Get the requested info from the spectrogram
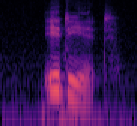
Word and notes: idiot: American English

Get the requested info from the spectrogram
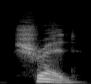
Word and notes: shred: Australian English

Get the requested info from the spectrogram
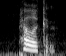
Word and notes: pelican: American English

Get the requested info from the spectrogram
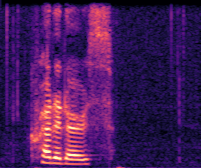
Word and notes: creditors: American English

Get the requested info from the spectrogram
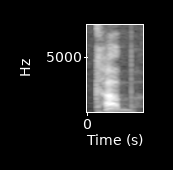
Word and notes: cub: American English

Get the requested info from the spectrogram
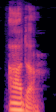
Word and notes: ardor: Australian English

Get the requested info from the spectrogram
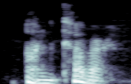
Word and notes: uncover: British English

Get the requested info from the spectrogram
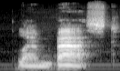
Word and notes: lambaste: American English

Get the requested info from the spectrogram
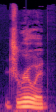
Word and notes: druid: American English

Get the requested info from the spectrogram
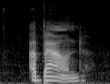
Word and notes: abound: American English

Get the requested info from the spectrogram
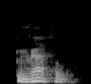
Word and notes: ravel: British English

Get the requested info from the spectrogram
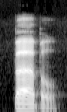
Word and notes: burble: British English

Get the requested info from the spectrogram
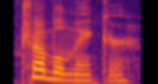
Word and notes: troublemaker: American English

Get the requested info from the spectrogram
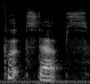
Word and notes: footsteps: American English

